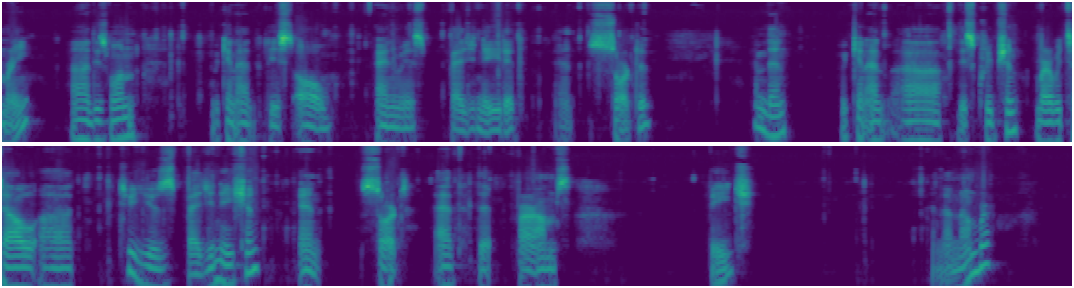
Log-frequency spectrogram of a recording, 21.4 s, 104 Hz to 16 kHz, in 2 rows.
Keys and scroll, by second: 9.6 Return.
